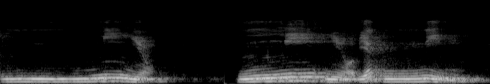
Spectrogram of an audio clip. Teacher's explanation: Estos son los alvéolos. Cuando dices niño, ¿no? Niño, ahí tu lengua está chocando con los alvéolos. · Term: alveolar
